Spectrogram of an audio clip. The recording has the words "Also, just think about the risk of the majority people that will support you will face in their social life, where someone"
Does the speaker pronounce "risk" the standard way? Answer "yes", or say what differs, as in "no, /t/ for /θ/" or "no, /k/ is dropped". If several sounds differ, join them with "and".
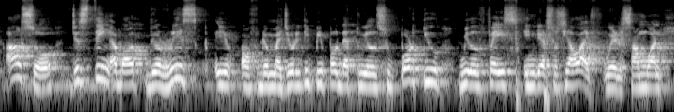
yes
